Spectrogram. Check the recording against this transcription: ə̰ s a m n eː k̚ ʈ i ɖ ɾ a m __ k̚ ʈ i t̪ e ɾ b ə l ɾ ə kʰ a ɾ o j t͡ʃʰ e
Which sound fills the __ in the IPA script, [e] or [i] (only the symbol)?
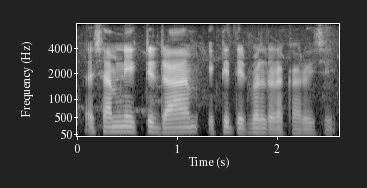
e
